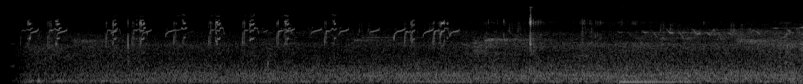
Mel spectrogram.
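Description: Young bird chirping in short, high, repeated calls, about three a second, which stop about four and a half seconds in. A single sharp click follows about a second later.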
